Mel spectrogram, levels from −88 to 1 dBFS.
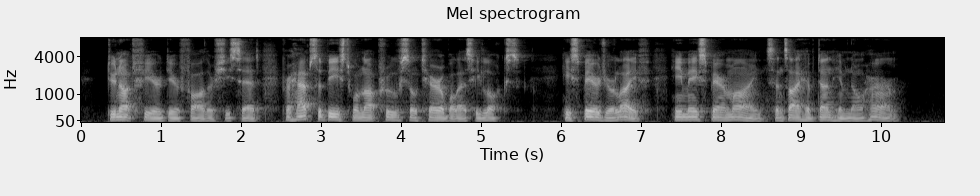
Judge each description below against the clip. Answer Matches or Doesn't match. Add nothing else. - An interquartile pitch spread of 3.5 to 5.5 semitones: Matches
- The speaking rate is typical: Matches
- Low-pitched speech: Matches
